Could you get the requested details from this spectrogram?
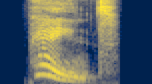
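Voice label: "PAINT", English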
